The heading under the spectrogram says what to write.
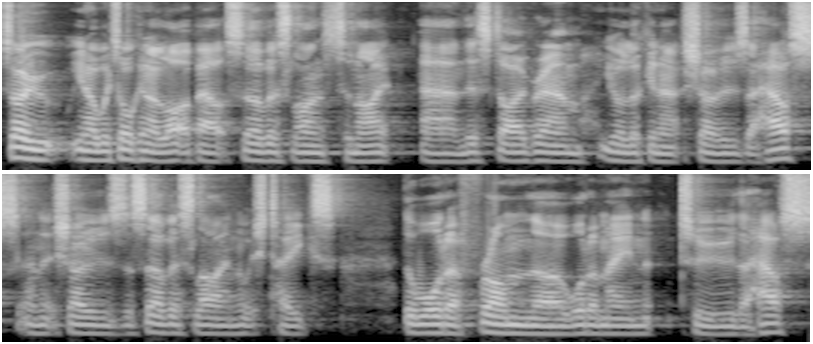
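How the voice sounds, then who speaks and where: A man speaks with an English accent at a fairly low pitch. His intonation is monotone and flat, his pace moderate. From England. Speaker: civil engineer presenting a project. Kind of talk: public meeting presentation. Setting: public meeting room with audience.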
